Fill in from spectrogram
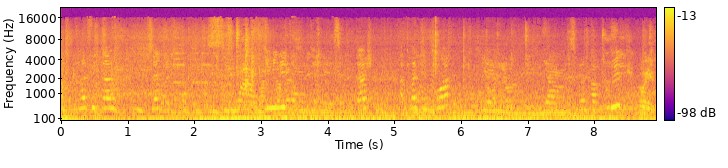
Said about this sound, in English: There's a lot of French people on this bus. Yes, honey. What are those kids saying? Something about airplanes, I think.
